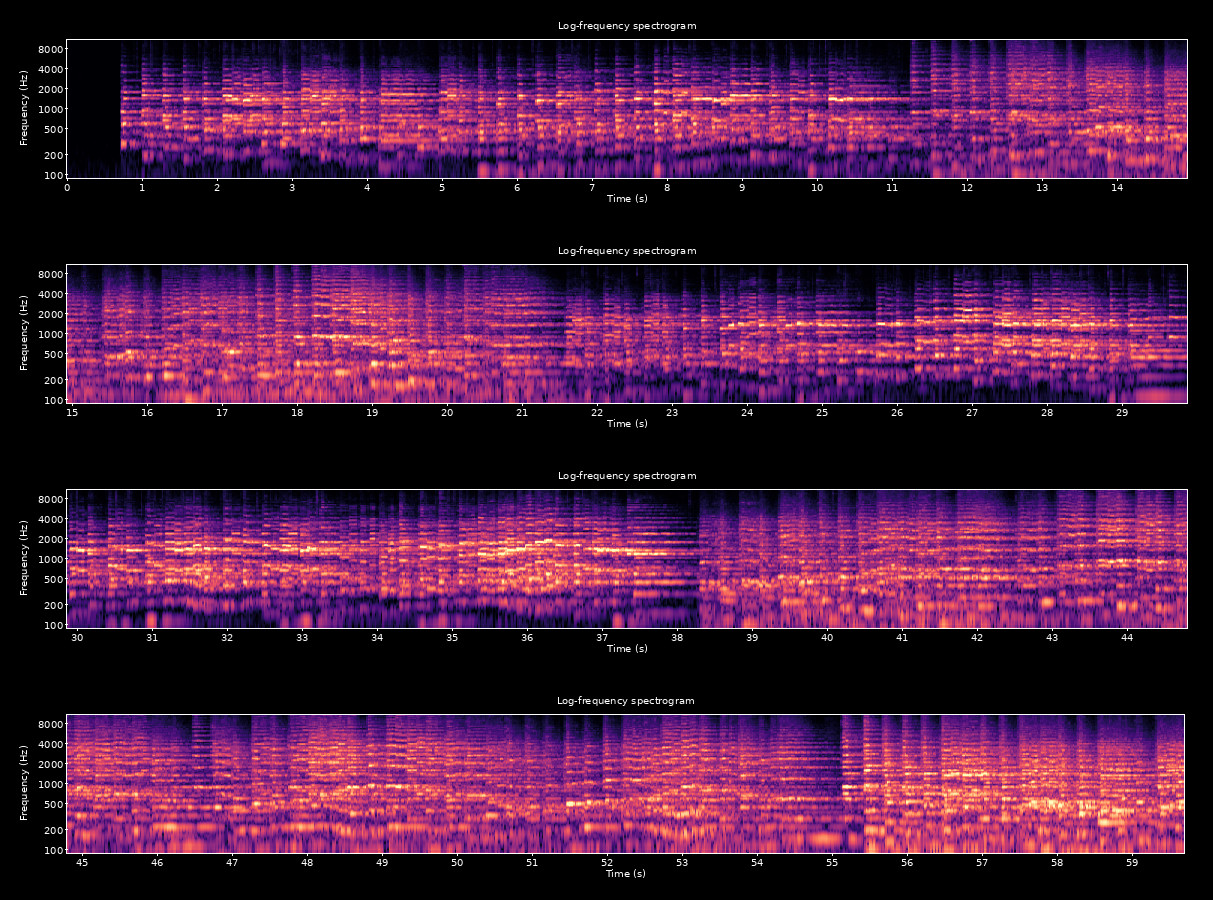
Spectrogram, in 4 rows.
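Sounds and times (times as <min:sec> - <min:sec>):
baroque dance piece: 0:00.0 - 0:59.6.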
